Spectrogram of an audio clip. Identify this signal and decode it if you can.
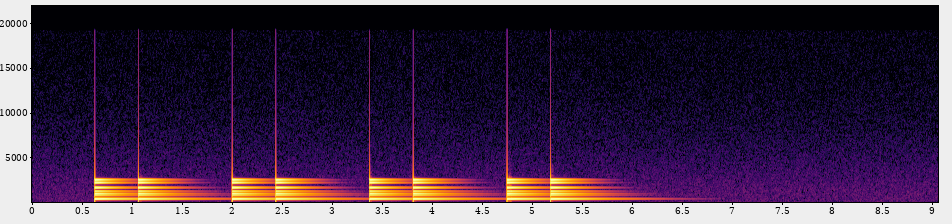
Ship's bell, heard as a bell. 8. Eight half-hours of the watch have passed.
